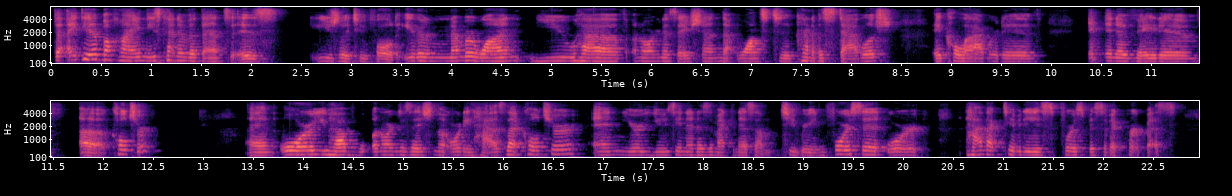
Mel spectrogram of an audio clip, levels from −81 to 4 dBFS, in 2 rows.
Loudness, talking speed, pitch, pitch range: -26 LUFS, 145 wpm, 175 Hz, 160-190 Hz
